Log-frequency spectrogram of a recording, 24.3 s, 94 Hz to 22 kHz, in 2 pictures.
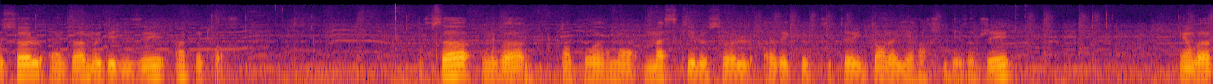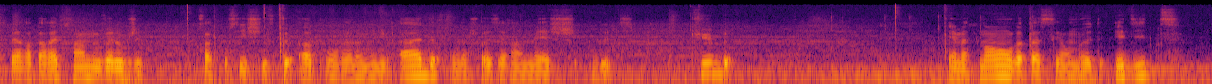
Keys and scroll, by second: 14.7 shift+a.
